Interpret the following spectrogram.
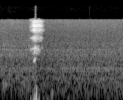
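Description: A single short chuckle from a person, a little under a second in, over quiet room tone.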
